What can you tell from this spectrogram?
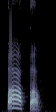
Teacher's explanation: C'est le premier A qui est accentué, donc on dit papa.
